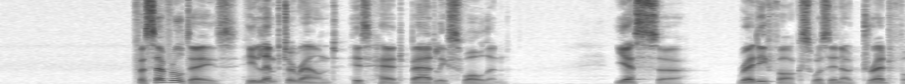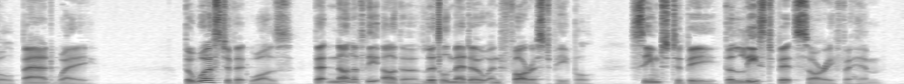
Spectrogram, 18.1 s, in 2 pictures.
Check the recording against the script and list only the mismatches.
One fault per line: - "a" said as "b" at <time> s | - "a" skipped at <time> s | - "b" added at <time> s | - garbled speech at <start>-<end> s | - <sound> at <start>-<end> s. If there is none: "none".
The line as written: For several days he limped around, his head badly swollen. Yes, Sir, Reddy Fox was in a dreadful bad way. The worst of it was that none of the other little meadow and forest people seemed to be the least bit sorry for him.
none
